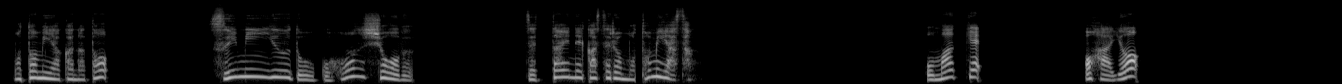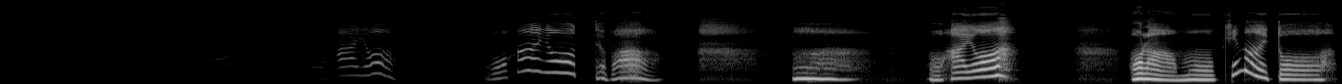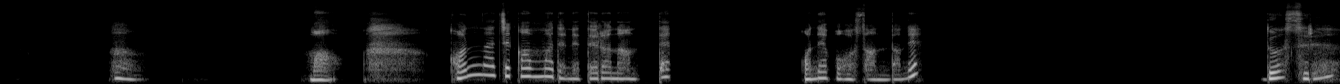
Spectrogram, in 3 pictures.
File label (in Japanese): 『おはよう』, ASMR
